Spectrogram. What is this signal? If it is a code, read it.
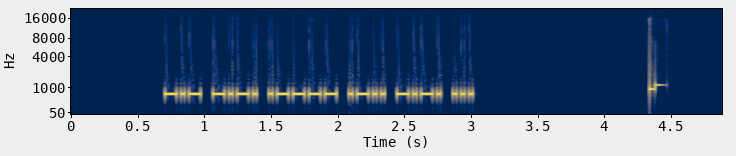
Morse code, heard as a keyed tone, about 40 wpm, 700 Hz. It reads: KC1LCS
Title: USA Call Signs - 6 Characters - 6x Character Spacing - 40wpm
